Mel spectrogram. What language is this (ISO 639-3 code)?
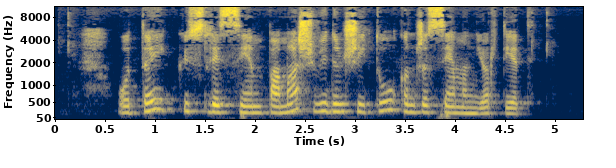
chm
